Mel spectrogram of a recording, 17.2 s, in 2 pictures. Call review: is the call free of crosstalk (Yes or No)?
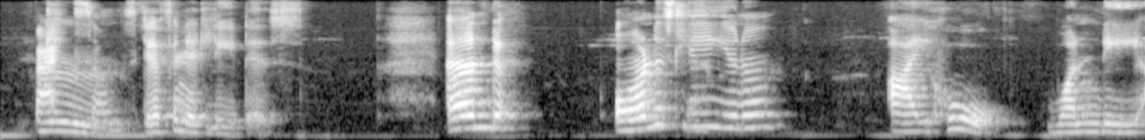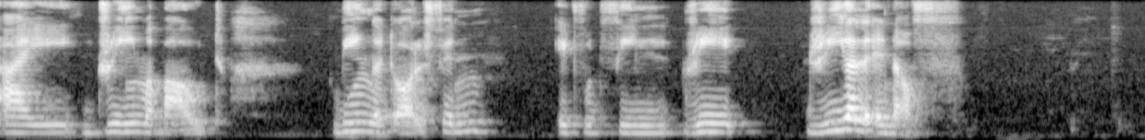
No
